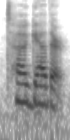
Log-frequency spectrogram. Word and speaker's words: together: Together. It almost sounds like ta, T-A, together, together.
